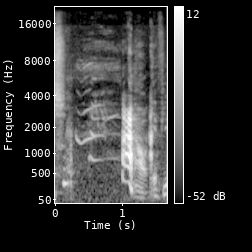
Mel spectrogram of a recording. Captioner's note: laughter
